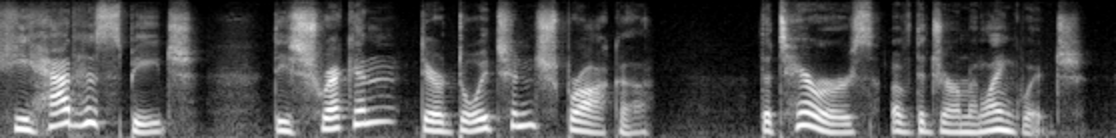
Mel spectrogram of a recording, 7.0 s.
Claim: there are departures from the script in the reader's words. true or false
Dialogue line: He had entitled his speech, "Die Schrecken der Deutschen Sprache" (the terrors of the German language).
true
